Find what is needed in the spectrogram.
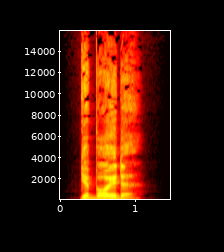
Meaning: building, edifice, structure
- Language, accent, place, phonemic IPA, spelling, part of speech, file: German, Germany, Berlin, /ɡəˈbɔɪ̯də/, Gebäude, noun, De-Gebäude.ogg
